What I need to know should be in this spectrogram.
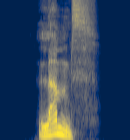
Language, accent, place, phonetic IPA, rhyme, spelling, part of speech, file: German, Germany, Berlin, [lams], -ams, Lamms, noun, De-Lamms.ogg
- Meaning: genitive singular of Lamm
